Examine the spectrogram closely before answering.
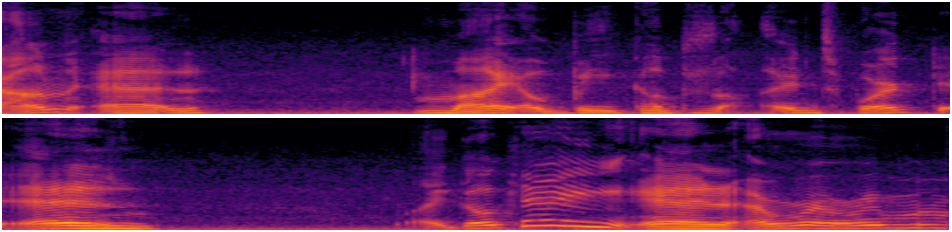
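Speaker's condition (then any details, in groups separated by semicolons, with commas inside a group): Friedreich ataxia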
